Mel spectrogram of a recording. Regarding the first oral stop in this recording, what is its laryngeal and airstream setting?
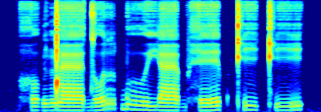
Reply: plain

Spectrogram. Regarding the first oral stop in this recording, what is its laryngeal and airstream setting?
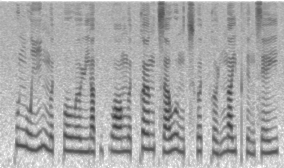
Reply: plain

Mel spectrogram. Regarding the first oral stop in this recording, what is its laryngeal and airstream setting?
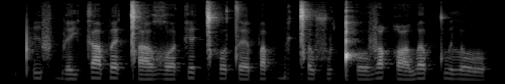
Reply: ejective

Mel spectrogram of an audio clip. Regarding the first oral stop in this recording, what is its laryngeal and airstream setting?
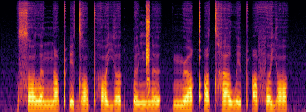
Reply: ejective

